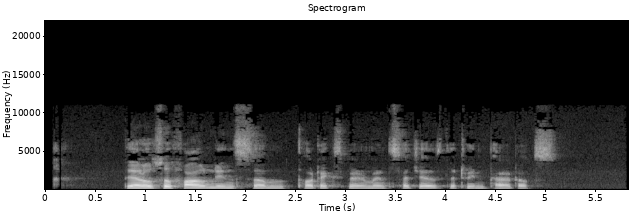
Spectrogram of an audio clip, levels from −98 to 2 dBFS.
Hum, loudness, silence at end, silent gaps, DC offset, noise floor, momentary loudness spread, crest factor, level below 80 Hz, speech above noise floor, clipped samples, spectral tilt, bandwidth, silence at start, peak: none; -23 LUFS; 0.75 s; none; under 0.1%; -65 dBFS; 13 LU; 22 dB; -64 dBFS; 42 dB; under 0.1%; -4.5 dB/octave; 11 kHz; 0.1 s; -2 dBFS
